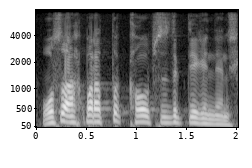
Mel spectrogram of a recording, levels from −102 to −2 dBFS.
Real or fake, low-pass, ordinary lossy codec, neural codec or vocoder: real; 7.2 kHz; none; none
